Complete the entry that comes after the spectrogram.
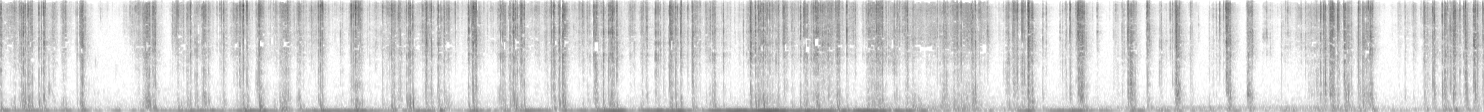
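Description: A dry natural loofah sponge has its hollow cross-section edge scratched with long nails. The result is a dense run of rough, bright, crackling scratches that tear and crinkle in quick bursts, with a steady low hum beneath.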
